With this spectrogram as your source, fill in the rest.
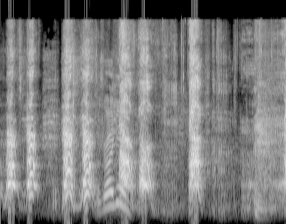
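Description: A big dog of about twelve barks and growls in play, loud and close, with a string of sharp barks and low growls in uneven bursts while a person speaks briefly.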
